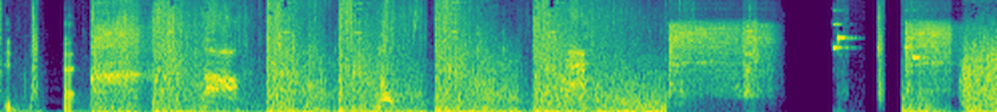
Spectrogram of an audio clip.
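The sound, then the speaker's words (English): Combat shotgun fire in a video game: a dense run of loud, sharp blasts with mechanical clacks and thuds, broken by short gaps, then a near-silent pause followed by a few brief shots. “the good thing about this combat shotgun is one VATS to the head will take out the glow.”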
